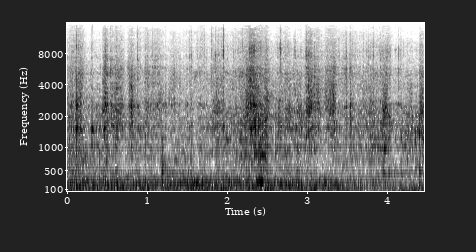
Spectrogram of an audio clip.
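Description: A wooden straightedge scraping over fresh cement plaster on a wall, in short rasping strokes, with a steady low motor hum behind it.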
